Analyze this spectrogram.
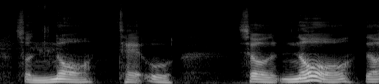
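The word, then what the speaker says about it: Roh Tae-woo: So No Tae-u. So no, though, it's like just like the word no, N-O.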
